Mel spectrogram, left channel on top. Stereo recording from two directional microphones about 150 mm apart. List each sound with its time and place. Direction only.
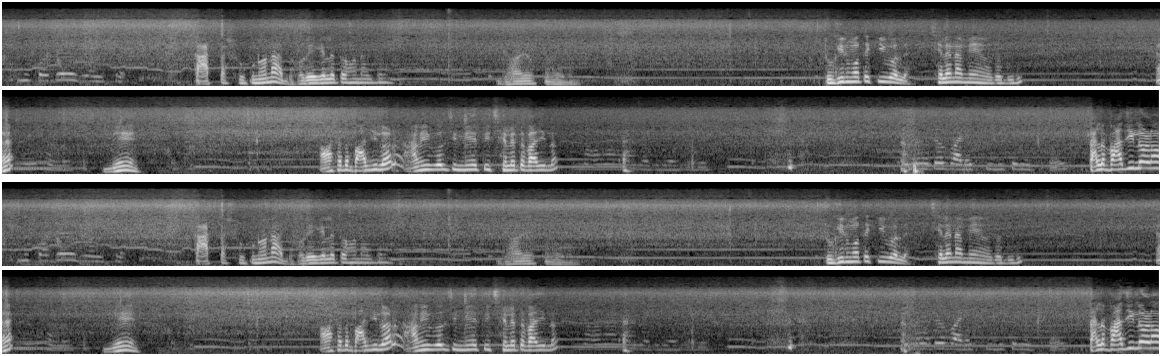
1.9 s speech: centre (ahead or behind)
5.0 s speech: 5° right (ahead or behind)
8.3 s speech: 20° right (ahead or behind)
11.6 s speech: 5° right (ahead or behind)
14.8 s speech: 5° right (ahead or behind)
15.4 s speech: 20° right (ahead or behind)
16.2 s speech: 5° right (ahead or behind)
22.4 s speech: 5° right (ahead or behind)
